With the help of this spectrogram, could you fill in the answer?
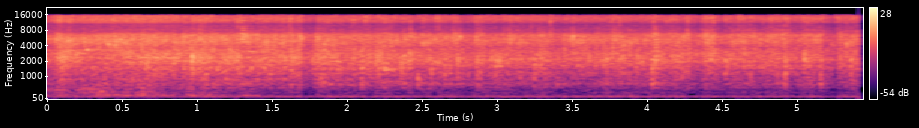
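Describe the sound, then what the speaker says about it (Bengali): Sweet potato and beans frying in a pan, a loud, dense, steady sizzle with scraping stirring strokes throughout, close up and without voices. "আস্তে আস্তে করে সব আনাজগুলোকে একসঙ্গে দিয়ে দেবো।"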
